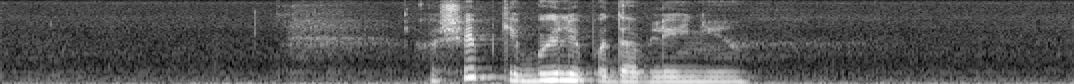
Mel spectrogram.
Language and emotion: Russian, neutral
